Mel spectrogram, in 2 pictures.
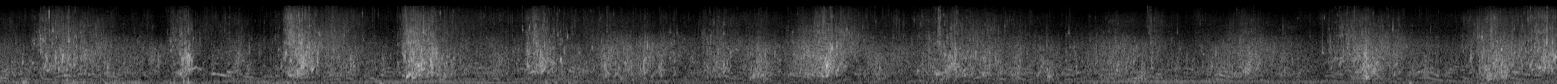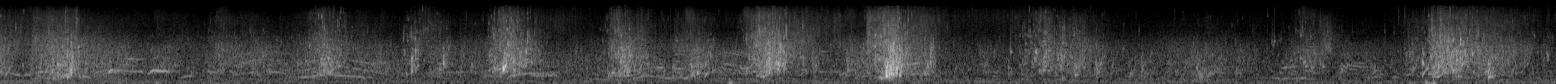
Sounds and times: Wind 0.0 - 31.1
waves 0.0 - 31.1

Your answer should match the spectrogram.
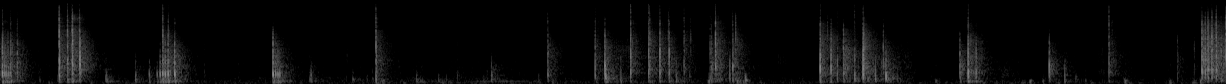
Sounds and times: Creaking Wooden Floor 9.6 - 12.2

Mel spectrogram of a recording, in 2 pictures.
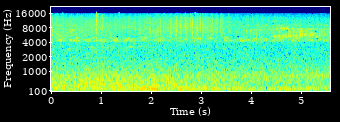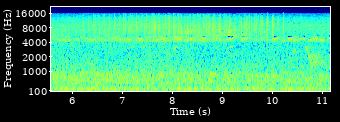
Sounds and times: crickets 0.0 - 11.1
soft murmur of wind on trees 0.0 - 11.1
singing birds 2.9 - 11.1

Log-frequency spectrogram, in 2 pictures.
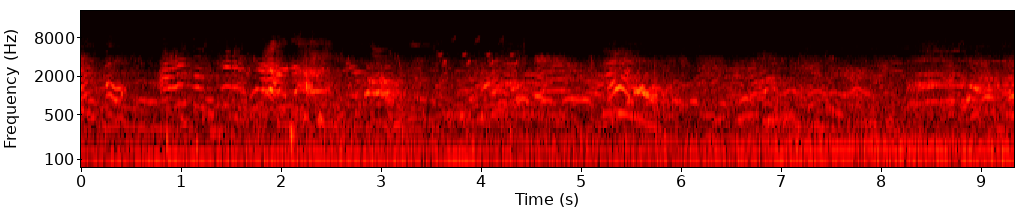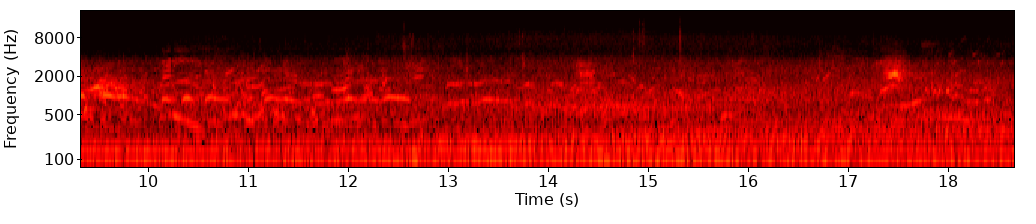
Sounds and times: children playing on a playground 0.0 - 18.6
minimal traffic 7.2 - 18.6

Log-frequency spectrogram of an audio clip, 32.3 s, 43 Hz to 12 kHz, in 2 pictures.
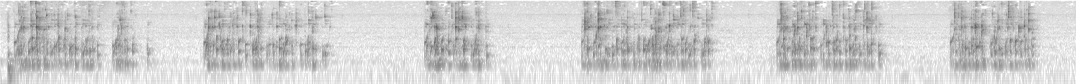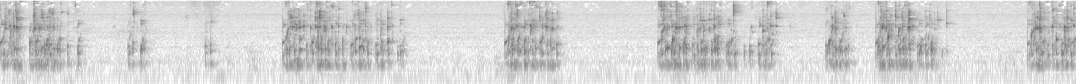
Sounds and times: airlocks letting out Co2 26.0 - 27.8

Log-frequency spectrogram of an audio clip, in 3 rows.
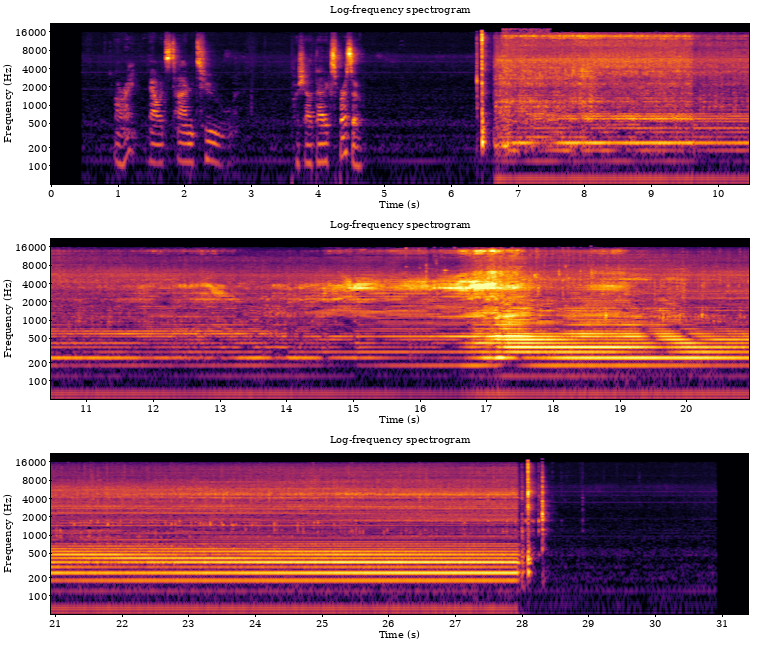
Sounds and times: Brewing Espresso 6.7 - 28.0

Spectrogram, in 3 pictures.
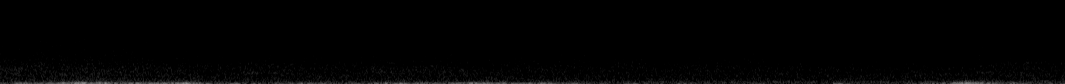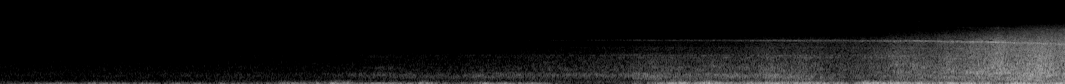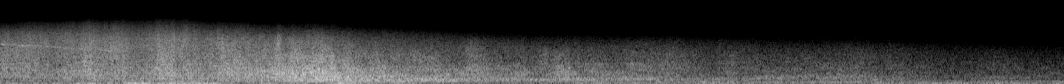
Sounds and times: F-18 hornet pass 14.1 - 31.9

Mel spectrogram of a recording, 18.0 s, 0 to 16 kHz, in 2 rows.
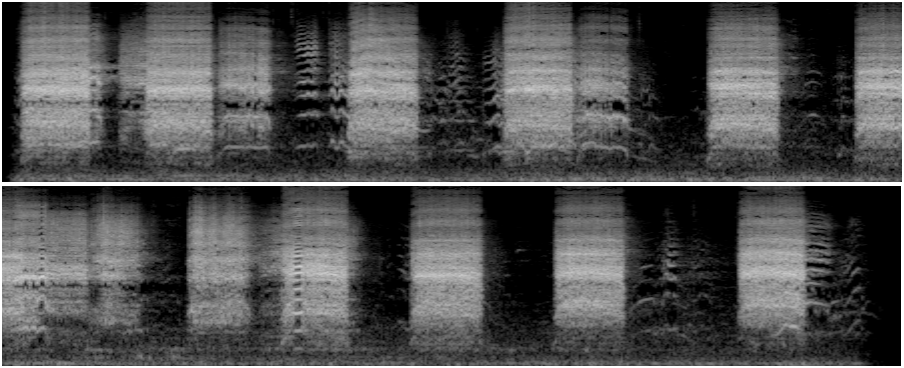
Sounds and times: Corellas screech multiple 8.6 - 13.8

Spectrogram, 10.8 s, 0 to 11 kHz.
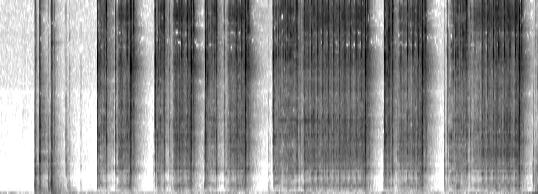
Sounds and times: dialing with 60's dial telephone 2.0 - 10.6

